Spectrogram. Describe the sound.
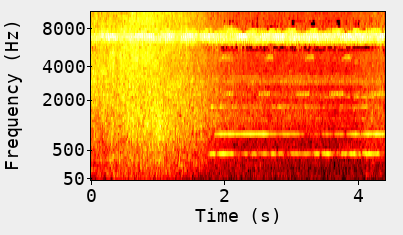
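Ocean surf at a surfing beach by a groyne: a broad rushing wash swells and ebbs over the first two seconds, then settles into a quieter, steady hiss with a faint high whine above it.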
